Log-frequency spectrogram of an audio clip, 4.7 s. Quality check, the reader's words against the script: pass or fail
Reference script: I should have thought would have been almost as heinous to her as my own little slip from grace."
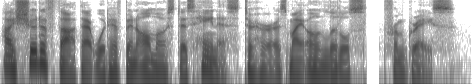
fail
